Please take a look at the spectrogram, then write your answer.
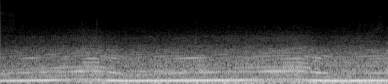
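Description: A 2023 Honda Jazz e:HEV hybrid pulling hard at full throttle, its engine droning steadily from inside the cabin, pitch stepping up and down through simulated gear shifts in a rhythmic pattern.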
